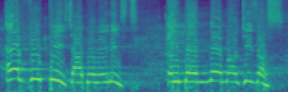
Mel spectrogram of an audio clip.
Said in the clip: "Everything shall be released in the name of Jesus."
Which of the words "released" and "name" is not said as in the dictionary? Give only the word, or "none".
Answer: none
